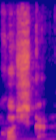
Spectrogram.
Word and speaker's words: Koshka: But I pronounce it Koshka. Like it should be.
